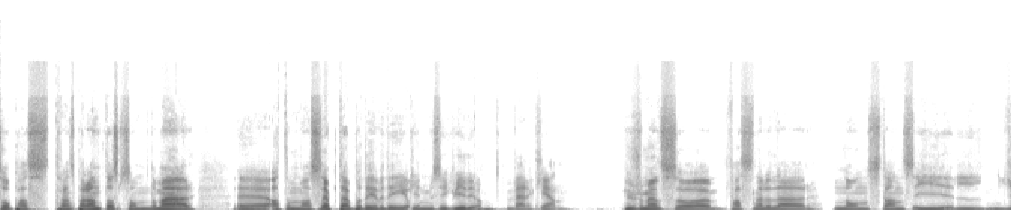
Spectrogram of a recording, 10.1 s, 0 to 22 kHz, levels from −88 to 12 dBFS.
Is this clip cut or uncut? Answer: cut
